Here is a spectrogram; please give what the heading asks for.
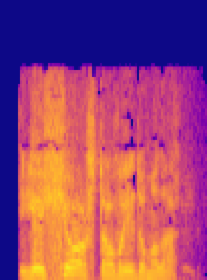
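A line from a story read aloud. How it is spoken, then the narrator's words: Old woman grumbling. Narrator (Russian): проворчала старуха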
